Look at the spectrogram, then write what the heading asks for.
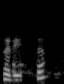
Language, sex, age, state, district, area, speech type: Kannada, female, 60+, Karnataka, Kolar, rural, conversation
